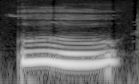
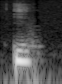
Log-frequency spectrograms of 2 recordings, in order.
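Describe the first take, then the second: First: "oo" drawn out long, the English way; wrong oo. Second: "oo" short and pure, higher; correct French oo. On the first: Teacher showing what to avoid, drawn-out oo. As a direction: stretch "oo" into a long glide. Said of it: "It's not a oo". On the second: Teacher correcting the vowel, short pure oo. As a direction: cut "oo" short, no glide. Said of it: "it's oo". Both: Shown as a demonstration.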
